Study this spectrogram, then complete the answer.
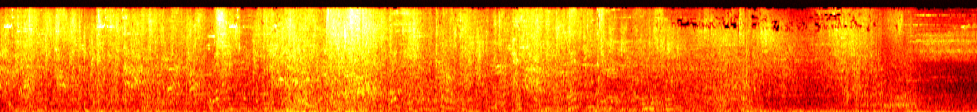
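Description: Spell effects crackle and blast in a busy video game battle.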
